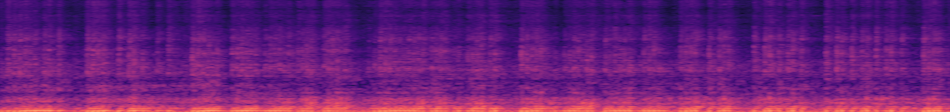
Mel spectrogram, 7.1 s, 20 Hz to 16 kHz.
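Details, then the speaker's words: 1991 Eagle Talon TSI, built 4G63 with HKS 272 cams and Precision turbo, first start after sitting 5+ years: loud, rough, raspy idle with uneven puffing pulses because the downpipe is loose from the turbo; exhaust leak. "It sounds like shit right now because the downpipe's loose from the turbo."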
